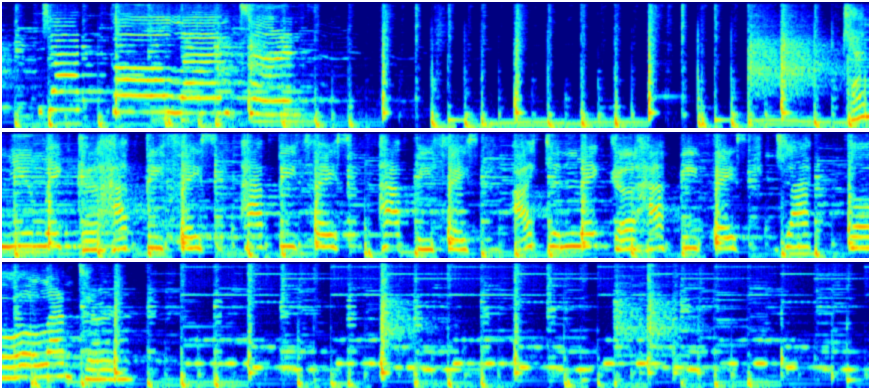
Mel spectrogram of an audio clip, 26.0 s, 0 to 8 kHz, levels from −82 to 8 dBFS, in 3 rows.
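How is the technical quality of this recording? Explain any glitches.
The recording has two related faults, both caused by a speech noise suppressor, and the audio also carries a call-codec band limit with nothing above 8 kHz, which fits G.722 at 64 kbps.

Noise suppressor applied to music or sounds, throughout: a suppressor built for speech reads steady tones, ambience and reverb as noise and lowers them. Level swings by around 10 dB, so sustained parts and tails sink while attacks pass, giving pumping and thinning.

Sound cut by the noise suppressor, at 0.0 to 1.12 s, 2.29 to 4.29 s, 5.64 to 6.96 s, 9.97 to 17.13 s, and 18.65 s to the end: the suppressor pulled these passages down further, by about 12, 19, 13, 14 and 17 dB at their deepest. Held and decaying sound drops or is cut short.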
